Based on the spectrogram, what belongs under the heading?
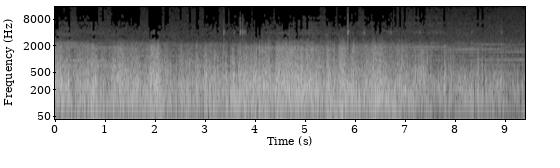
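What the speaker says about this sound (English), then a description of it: "We do have a good wind today, so that's good." Strong wind buffeting the microphone outdoors, a continuous rough rumbling roar that stays loud and steady throughout with no voices.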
